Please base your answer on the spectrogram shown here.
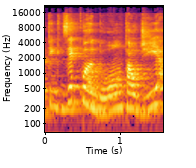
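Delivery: normal talking voice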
